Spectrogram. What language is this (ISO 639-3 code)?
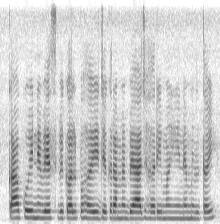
mag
